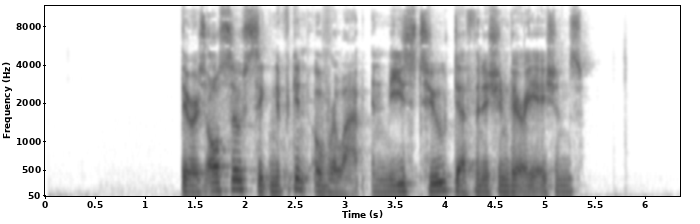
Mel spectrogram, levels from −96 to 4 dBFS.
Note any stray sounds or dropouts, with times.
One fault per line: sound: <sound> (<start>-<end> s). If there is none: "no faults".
no faults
